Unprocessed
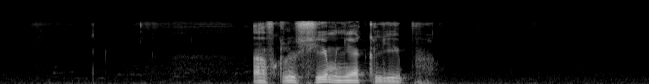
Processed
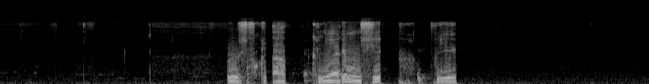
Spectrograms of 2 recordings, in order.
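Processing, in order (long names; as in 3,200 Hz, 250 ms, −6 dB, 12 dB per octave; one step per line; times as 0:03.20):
slices reordered back to front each 190 ms, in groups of 4
tube saturation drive 21 dB, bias 0.25
level +3 dB
mu-law 128 kbit/s 16,000 Hz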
